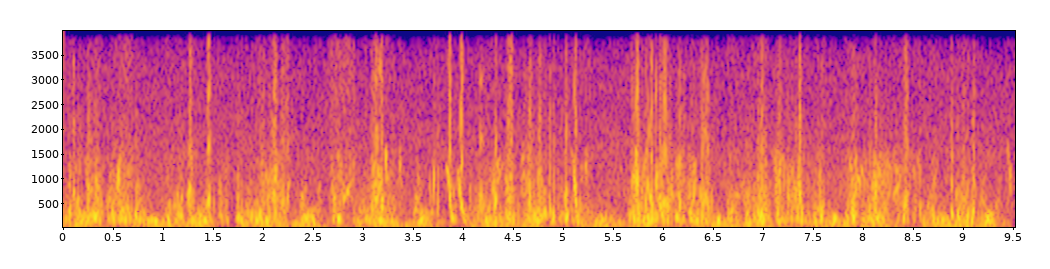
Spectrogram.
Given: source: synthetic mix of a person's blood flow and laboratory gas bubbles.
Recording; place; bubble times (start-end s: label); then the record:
Doppler ultrasound of blood flow; precordium
0.00-0.86 s: bubbles
1.01-1.33 s: bubbles
1.36-1.66 s: bubbles
1.71-2.27 s: bubbles
2.66-2.91 s: bubbles
2.98-3.42 s: bubbles
3.64-3.77 s: bubbles
3.81-4.08 s: bubbles
4.10-5.28 s: bubbles
5.62-6.50 s: bubbles
6.61-7.62 s: bubbles
7.78-8.59 s: bubbles
8.66-8.78 s: bubbles
8.85-9.15 s: bubbles
9.41-9.52 s: bubbles
From the record:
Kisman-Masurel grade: 444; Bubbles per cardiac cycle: continuous sound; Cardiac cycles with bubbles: 100%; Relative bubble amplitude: maximal (0.775 to 0.999); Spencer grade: 4 (maximum detectable bubble signal sounding continuously throughout systole and diastole of every cardiac period, and overriding the amplitude of the normal cardiac signals); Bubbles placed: only in the low amplitude regions of the cardiac cycle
